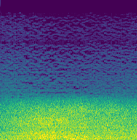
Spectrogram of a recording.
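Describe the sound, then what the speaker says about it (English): Whitewater Falls, a large waterfall, cascading in a steady, dense roar of rushing water that stays loud and close without break, with no voices over it. "This is Whitewater Falls, and it's beautiful."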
